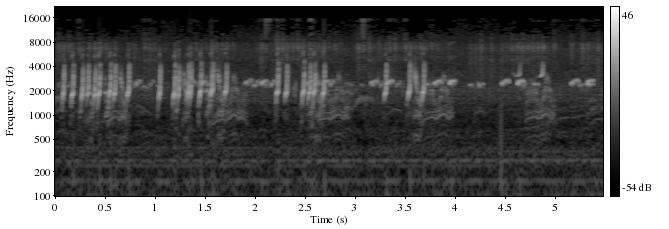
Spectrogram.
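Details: Common quail (batair) kirak call: rapid series of harsh, clicking, crackling notes in bunches, followed by short, thin, chirpy notes repeated at a steady pace.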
